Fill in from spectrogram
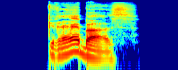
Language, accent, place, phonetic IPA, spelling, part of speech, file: German, Germany, Berlin, [ˈɡʁɛːbɐs], Gräbers, noun, De-Gräbers.ogg
- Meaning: genitive of Gräber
